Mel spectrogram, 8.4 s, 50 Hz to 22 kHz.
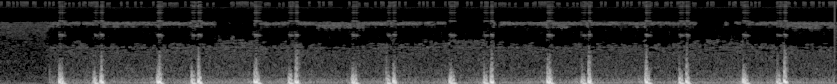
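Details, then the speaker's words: Simulated mitral stenosis after rheumatic fever, about 60 a minute: short, sharp, high-pitched early diastolic opening snap, best heard at the left fourth intercostal space beside the sternum; mitral opening snap. "este chasquido de apertura generalmente se oye mejor en el cuarto espacio intercostal izquierdo junto al esternón Pero habitualmente puede oírse en casi todo el precordio es un ruido agudo y"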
